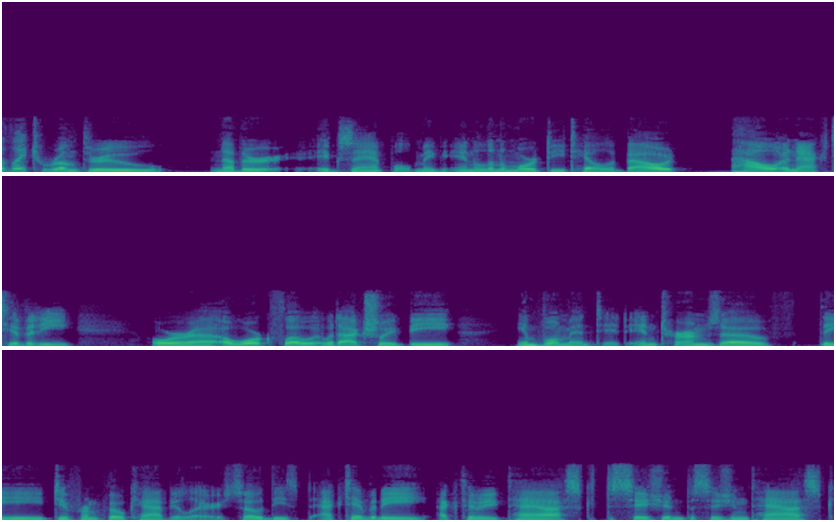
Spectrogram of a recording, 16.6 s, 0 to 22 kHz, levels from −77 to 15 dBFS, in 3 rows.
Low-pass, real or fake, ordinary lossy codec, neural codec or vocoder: 7.2 kHz; fake; MP3, 48 kbps; codec, 16 kHz, 0.5 kbps, X-Codec, HuBERT features, trained on LibriSpeech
